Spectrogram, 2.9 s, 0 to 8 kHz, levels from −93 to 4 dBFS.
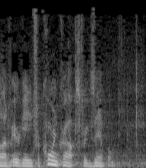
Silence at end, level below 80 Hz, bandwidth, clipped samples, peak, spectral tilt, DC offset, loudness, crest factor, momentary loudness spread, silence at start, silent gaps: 0 s; -58 dBFS; 8 kHz; under 0.1%; -10 dBFS; -7.5 dB/octave; under 0.1%; -26 LUFS; 16 dB; 20 LU; 0 s; none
